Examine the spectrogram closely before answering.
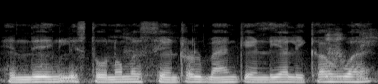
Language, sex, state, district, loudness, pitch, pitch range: Hindi, female, Bihar, West Champaran, -15 LUFS, 115 Hz, 110-120 Hz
